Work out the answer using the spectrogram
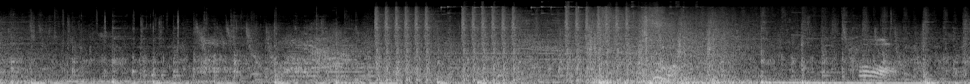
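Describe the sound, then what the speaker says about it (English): An XM8 assault rifle fires in the video game Metal Gear Solid 4: Guns of the Patriots, with rapid bursts of automatic gunfire mixed into busy game noise. Voices and other clatter run throughout. "So let's pull out the XM8. Fantastic assault rifle."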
